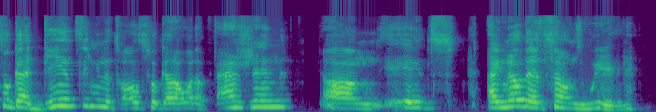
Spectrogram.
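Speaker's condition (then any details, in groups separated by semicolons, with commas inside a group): Cerebral palsy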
